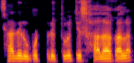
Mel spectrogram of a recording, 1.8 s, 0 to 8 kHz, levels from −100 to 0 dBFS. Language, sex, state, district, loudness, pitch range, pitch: Bengali, male, West Bengal, Dakshin Dinajpur, -19 LUFS, 115-120 Hz, 120 Hz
